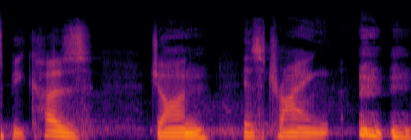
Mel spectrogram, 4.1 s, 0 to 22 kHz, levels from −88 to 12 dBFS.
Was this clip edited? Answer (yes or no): yes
